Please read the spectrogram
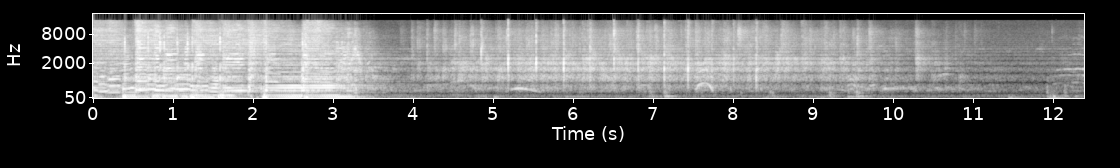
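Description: Live band of saxophone, keyboard, bass guitar and drum kit playing loudly, then stopping suddenly about three seconds in as the song ends. After it, faint scattered clapping and a few voices.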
